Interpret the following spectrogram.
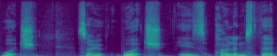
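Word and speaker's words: Łódź: go Lots is pronounced witch I would not have guessed that from looking at the the letters it looks like ELO Diaz but it's pronounced witch so which is Poland's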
